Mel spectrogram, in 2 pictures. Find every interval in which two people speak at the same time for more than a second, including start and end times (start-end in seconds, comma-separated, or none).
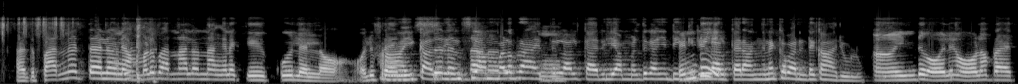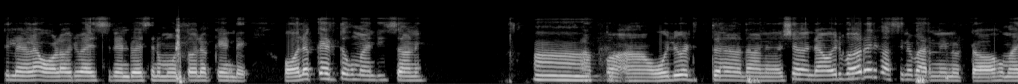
3.9-5.6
